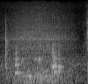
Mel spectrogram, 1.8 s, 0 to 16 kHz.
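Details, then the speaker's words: Electrolux Mypro 8kg TE1120 commercial condenser dryer, fairly new machine, drum turned slowly by hand; two thin squeaks about a second apart come from the worn front roll bearing down at the side; owner says these usually keep going. "Now that's the front roll bearing that's down here at the side. It doesn't matter too much because they just keep going."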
